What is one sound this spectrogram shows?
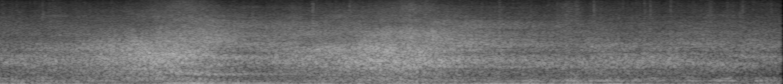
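Two cars drive past close by on a road, one after the other, rising and fading.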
